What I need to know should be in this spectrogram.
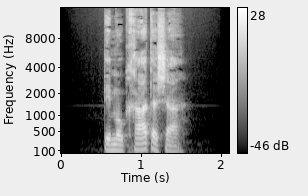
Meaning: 1. comparative degree of demokratisch 2. inflection of demokratisch: strong/mixed nominative masculine singular 3. inflection of demokratisch: strong genitive/dative feminine singular
- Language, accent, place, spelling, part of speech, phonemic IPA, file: German, Germany, Berlin, demokratischer, adjective, /demoˈkʁaːtɪʃɐ/, De-demokratischer.ogg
